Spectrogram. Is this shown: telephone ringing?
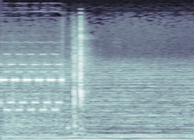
yes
